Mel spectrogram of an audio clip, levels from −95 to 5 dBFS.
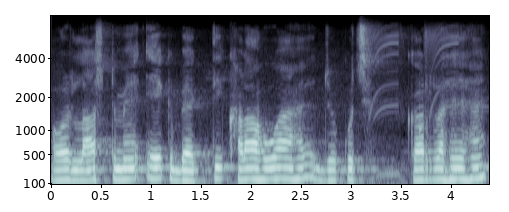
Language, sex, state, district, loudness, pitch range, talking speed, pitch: Hindi, male, Jharkhand, Deoghar, -15 LUFS, 135-145 Hz, 175 wpm, 140 Hz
